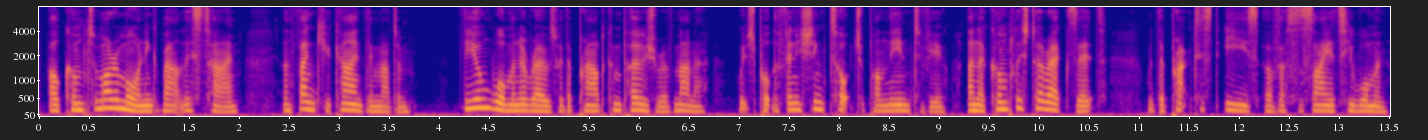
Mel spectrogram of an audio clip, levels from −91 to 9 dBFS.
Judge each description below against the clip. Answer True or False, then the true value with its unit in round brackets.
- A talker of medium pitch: True (165 Hz)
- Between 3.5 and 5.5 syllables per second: False (6.0 syllables/s)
